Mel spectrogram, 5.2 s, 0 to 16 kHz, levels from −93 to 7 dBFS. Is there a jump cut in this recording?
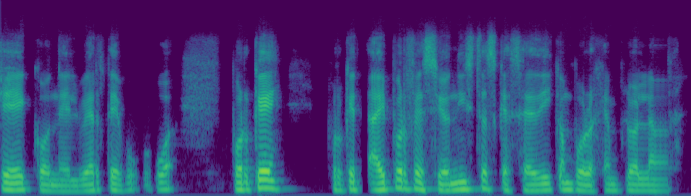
yes; 1 cut; at 2.7 s

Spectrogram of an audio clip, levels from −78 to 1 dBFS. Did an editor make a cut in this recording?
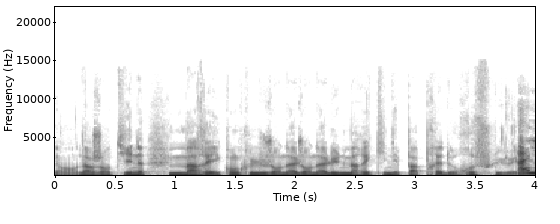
yes; 2 cuts; at 0.9 s, 2.0 s

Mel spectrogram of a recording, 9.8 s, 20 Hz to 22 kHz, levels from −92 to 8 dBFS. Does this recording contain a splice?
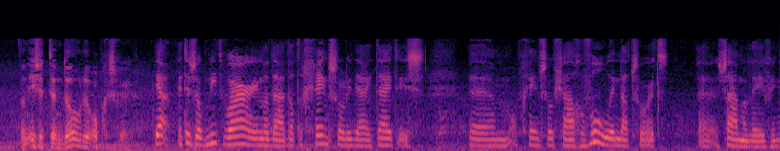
no; 0 cuts

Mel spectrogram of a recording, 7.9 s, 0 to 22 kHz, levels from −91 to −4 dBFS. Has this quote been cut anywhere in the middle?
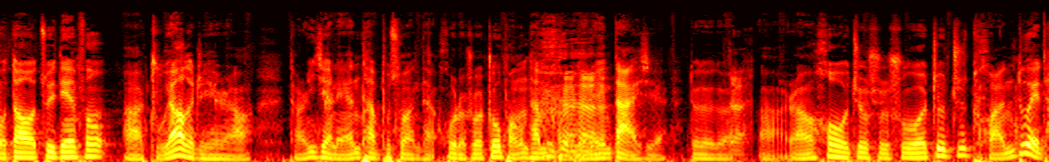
yes; 2 cuts; at 5.0 s, 5.6 s

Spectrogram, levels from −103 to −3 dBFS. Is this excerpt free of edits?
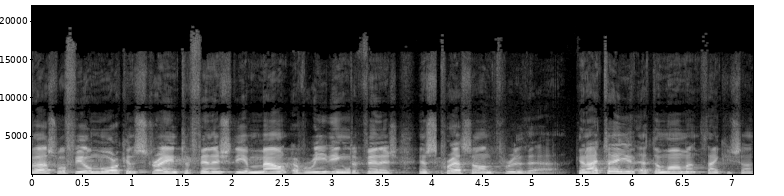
no; 4 cuts; at 3.2 s, 4.0 s, 5.4 s, 6.0 s

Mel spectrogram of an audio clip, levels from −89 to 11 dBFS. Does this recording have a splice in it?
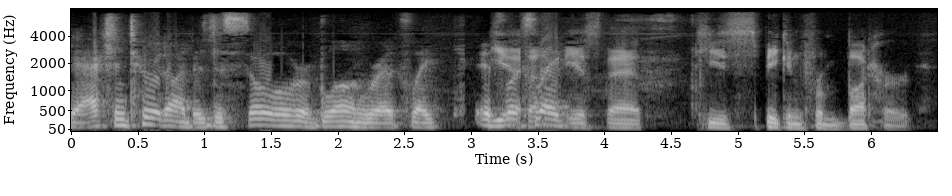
yes; 3 cuts; at 0.9 s, 3.0 s, 3.4 s

